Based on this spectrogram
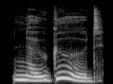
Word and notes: no-good: British English

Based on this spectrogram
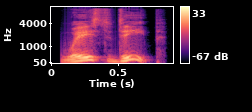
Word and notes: waist-deep: British English

